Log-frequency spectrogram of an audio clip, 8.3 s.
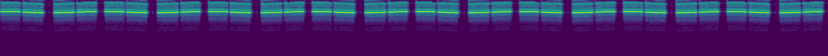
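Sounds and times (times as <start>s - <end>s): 
science fiction console alarm beeps: 0.0s - 8.2s.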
